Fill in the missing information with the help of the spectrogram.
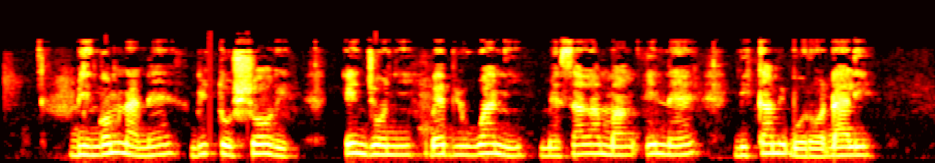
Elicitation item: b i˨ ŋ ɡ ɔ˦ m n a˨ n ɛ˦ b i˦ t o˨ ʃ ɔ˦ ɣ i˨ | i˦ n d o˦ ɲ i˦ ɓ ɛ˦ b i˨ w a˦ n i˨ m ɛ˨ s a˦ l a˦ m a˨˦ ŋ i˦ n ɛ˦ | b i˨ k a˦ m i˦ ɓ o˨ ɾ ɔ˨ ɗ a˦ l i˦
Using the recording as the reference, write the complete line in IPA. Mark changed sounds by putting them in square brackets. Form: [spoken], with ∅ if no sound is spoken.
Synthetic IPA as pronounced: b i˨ ŋ ɡ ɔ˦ m n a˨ n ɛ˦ b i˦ t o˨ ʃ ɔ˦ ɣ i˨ | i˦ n [d͡ʒ] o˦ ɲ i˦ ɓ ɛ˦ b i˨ w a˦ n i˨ m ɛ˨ s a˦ l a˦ m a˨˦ ŋ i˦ n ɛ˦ | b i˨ k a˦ m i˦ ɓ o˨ ɾ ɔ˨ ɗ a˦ l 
